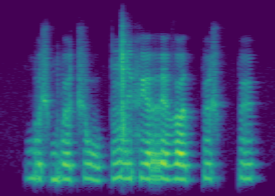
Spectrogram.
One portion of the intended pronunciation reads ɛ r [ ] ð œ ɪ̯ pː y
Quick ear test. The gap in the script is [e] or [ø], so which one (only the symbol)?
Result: e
